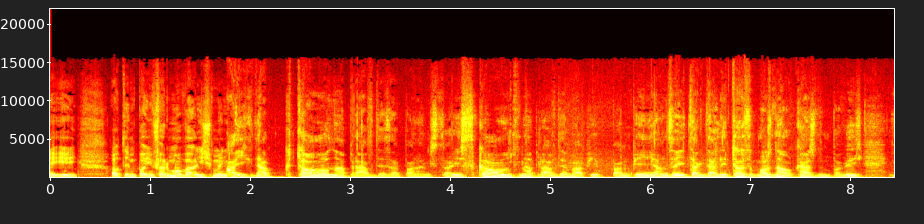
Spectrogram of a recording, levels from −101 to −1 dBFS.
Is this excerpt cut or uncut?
cut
